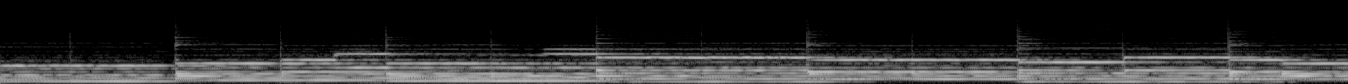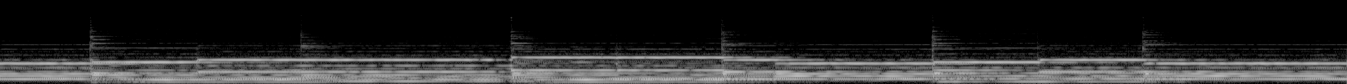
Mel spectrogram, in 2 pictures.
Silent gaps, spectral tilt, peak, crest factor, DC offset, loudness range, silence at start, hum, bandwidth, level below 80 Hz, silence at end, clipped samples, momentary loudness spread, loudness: none; -10.5 dB/octave; -8 dBFS; 14 dB; under 0.1%; 1 LU; 0 s; none; 5.8 kHz; -62 dBFS; 0 s; under 0.1%; 2 LU; -22 LUFS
